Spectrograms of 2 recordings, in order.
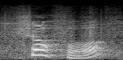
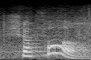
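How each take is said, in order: First: "chauffeur" stressed at the start, SHO-fer; stress on first syllable. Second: "chauffeur" stressed at the end, sho-FUR; stress on second syllable. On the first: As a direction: hit SHO high in "chauffeur". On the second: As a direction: say "chauffeur" slowly, hitting FUR. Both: Shown as a demonstration. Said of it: "multiple pronunciations".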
